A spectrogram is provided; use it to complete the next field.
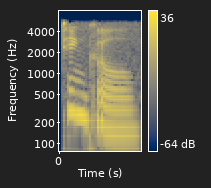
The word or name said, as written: tinkle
